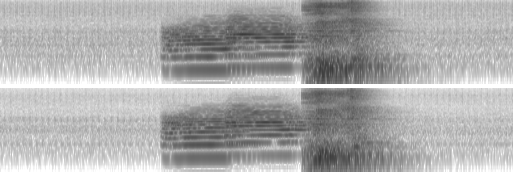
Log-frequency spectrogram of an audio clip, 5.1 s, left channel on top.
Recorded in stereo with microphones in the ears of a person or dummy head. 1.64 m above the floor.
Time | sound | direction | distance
1.6 | a trumpet | 15° right (ahead or behind) | 1.8 m
3.0 | a zipper | 60° right (ahead or behind) | 1.4 m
